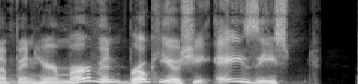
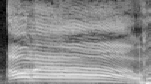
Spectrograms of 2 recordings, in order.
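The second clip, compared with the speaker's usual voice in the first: shouted greeting; 13 semitones higher than usual. Real, not acted. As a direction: belt out the greeting.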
